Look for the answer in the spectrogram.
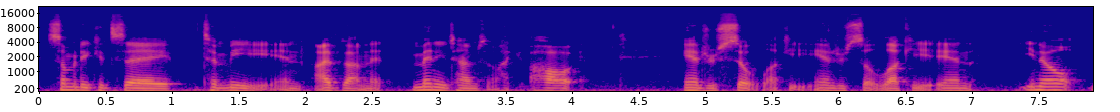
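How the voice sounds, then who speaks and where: A man's voice: medium pitch, steady tone, normal speed, gravelly, a little mellow, slight background noise. A man hosting a podcast interview, talking casually with frequent restarts. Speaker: podcast host. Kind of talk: conversational interview.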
